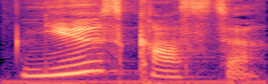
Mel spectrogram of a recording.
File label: newscaster; MEZZOBUSTO; NEWS PRESENTER; NEWS READER; TALKING HEAD; Conduttore di telegiornale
